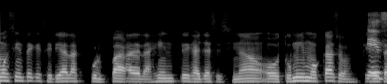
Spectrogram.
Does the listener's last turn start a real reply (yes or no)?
yes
